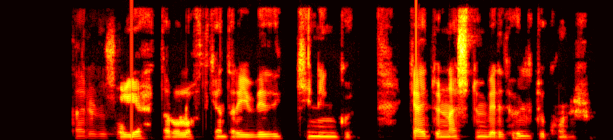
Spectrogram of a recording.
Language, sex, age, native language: Icelandic, male, 30-39, Icelandic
